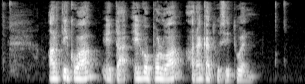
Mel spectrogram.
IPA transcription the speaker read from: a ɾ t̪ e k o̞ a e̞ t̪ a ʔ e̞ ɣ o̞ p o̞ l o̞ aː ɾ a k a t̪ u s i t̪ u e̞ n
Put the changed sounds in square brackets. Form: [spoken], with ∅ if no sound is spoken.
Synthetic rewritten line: a ɾ t̪ [i] k o̞ a e̞ t̪ a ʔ e̞ ɣ o̞ p o̞ l o̞ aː ɾ a k a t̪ u s i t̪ u e̞ n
